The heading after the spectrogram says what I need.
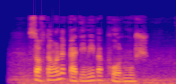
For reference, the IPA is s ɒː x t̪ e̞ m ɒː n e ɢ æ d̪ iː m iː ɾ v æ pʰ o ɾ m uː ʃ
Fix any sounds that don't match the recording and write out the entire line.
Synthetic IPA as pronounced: s ɒː x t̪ e̞ m ɒː n e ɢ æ d̪ iː m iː v æ pʰ o ɾ m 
